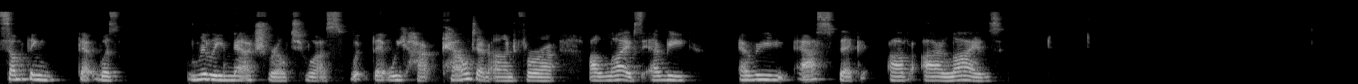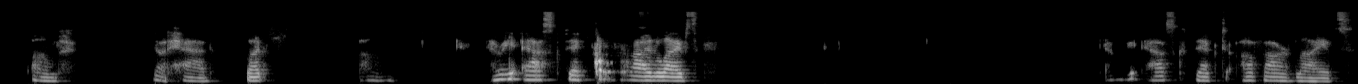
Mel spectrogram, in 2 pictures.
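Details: Adult woman with aphasia, apraxia of speech and dysarthria, possibly after a stroke or similar event; aphasia with apraxia of speech and dysarthria.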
